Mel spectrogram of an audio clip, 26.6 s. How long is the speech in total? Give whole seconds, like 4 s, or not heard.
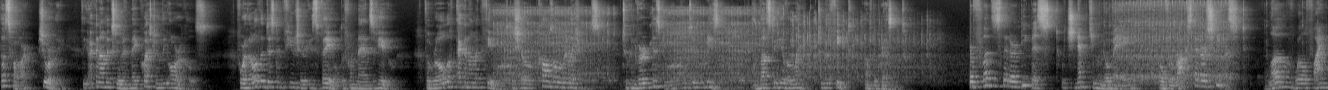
25 s.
